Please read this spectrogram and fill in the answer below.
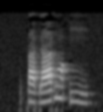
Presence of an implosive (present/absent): absent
